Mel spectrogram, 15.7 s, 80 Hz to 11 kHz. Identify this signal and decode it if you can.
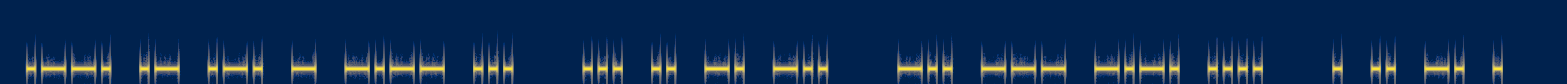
Morse code, heard as a keyed tone, about 16 wpm, 680 Hz. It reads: PARTYS SIND DOCH EINE
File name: Morsekurs / Witze / Witz 08. Februar 2022 70 F80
